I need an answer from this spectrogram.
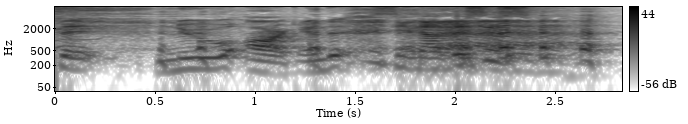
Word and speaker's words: Newark: from Jersey uh they they act like the W isn't there you know like they just say newer and I'm like no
